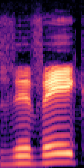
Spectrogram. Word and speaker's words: Vivek: I know a lot of people sometimes have a problem pronouncing it, so it's pronounced as Vivek like in cake.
